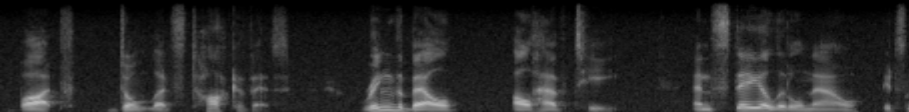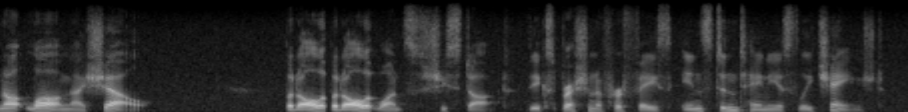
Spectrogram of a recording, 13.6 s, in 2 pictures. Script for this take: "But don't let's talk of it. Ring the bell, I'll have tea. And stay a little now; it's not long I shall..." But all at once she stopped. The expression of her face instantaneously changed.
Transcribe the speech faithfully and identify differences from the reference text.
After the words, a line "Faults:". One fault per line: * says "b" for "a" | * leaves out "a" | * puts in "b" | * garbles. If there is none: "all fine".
"But don't let's talk of it. Ring the bell, I'll have tea. And stay a little now; it's not long I shall..." But all but all at once she stopped. The expression of her face instantaneously changed.
Faults:
* puts in "but all"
